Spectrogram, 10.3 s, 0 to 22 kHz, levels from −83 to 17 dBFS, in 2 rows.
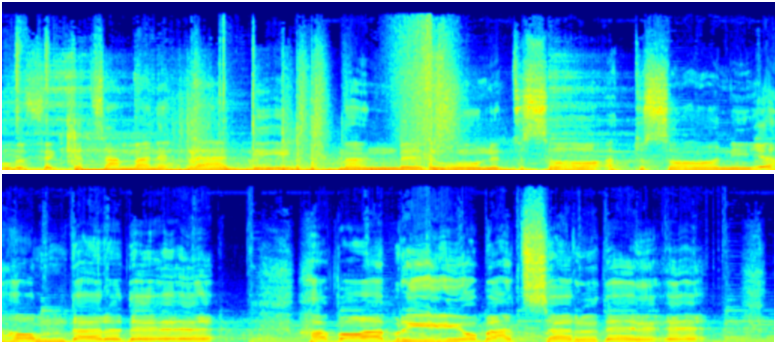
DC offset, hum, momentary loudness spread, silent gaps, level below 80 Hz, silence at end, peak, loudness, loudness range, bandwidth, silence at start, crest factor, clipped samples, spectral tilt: under 0.1%; none; 6 LU; none; -20 dBFS; 0 s; 0 dBFS; -11 LUFS; 2 LU; over 20 kHz; 0 s; 12 dB; under 0.1%; -4 dB/octave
